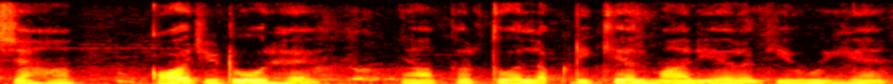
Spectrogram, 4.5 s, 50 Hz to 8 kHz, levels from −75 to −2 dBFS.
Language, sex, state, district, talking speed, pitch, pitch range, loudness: Hindi, female, Delhi, New Delhi, 160 wpm, 225 Hz, 215-230 Hz, -18 LUFS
